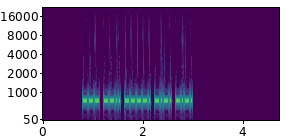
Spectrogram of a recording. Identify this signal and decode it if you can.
Morse code, heard as a keyed tone, about 40 wpm, 700 Hz. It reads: OZ9CC
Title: DXCC-100 Call Signs - 5 Characters - Repeated 2x - 40wpm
